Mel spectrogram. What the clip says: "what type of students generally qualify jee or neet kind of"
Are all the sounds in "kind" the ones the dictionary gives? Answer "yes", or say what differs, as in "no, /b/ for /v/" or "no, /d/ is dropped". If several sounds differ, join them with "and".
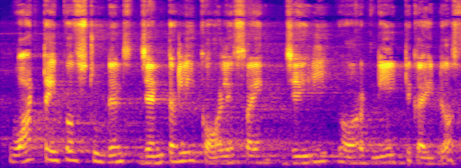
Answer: no, /n/ is dropped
